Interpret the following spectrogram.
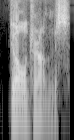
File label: "doldrums", American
